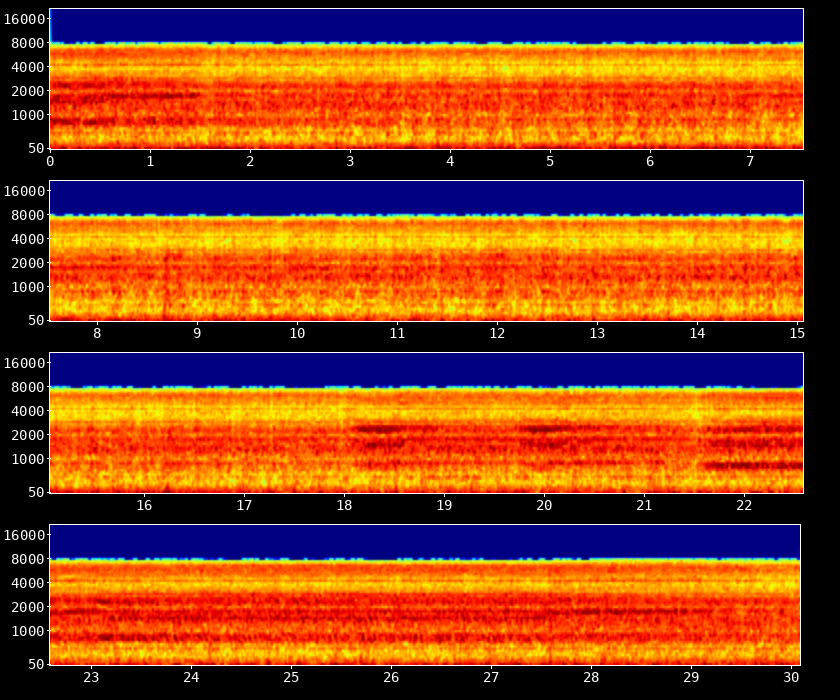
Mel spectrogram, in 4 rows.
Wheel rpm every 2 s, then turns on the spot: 230, 230, 240, 230, 230, 230, 230, 230, 230, 230, 230, 220, 210, 210, 230.
none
